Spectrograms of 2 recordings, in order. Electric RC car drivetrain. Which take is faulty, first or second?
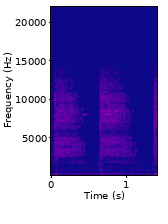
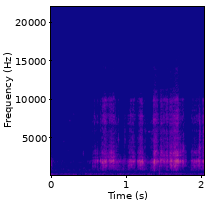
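second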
